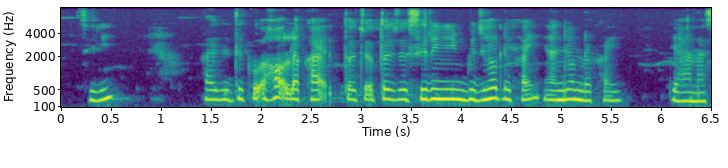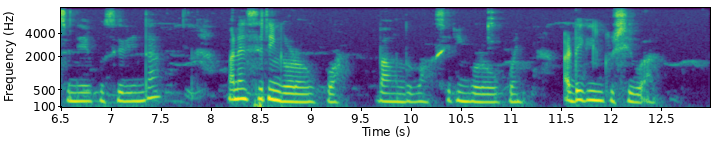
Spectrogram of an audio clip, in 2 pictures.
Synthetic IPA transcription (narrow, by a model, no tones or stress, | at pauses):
siɾiɲ | ajd̪id̪ikuʔɦɔʔlɛkʰaʔt̪ɔt͡ʃɔʔt̪ɔt͡ʃɔsiɾiɲbud͡ʒɦɔlɛkʰajaɲd͡ʒɔmlɛkʰajɲ | d͡ʒaɦanasɛnɛkɔsiɾiɲd̪aʔmanɛɲsiɾiɲɡɔɽɔwkɔwa | baŋd̪ɔbaŋsiɾiŋɡɔɽɔwkɔɲaɖiɡiɲkusiba̰ʔam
